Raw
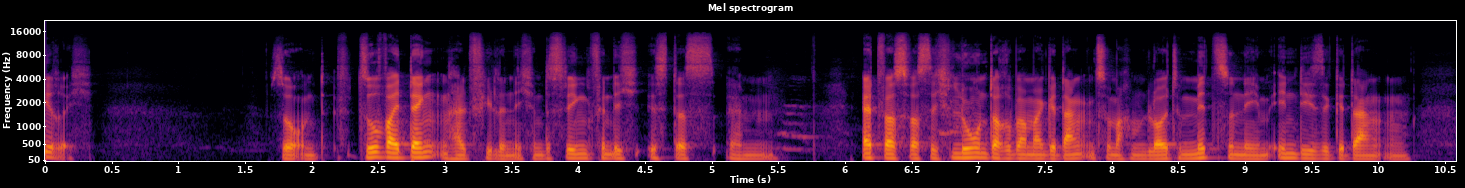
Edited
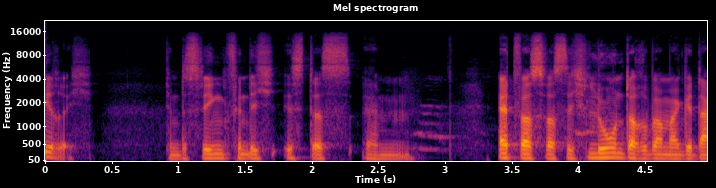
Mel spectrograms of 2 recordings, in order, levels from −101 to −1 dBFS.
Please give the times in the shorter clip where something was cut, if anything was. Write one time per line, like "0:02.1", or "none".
0:00.9

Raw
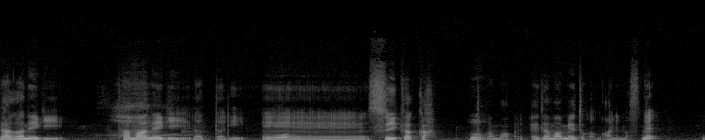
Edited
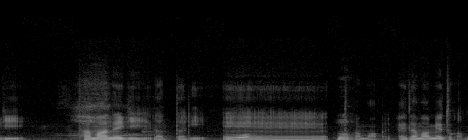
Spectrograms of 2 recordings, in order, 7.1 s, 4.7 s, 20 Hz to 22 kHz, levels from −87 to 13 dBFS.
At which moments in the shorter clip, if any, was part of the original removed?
0:03.3

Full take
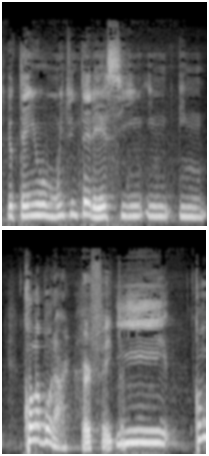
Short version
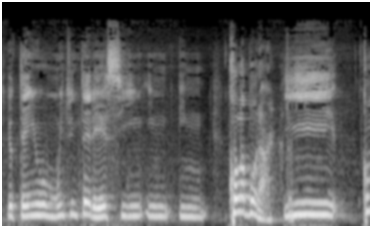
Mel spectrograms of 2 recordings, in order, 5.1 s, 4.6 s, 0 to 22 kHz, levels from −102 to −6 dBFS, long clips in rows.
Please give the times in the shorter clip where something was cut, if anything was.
0:03.5

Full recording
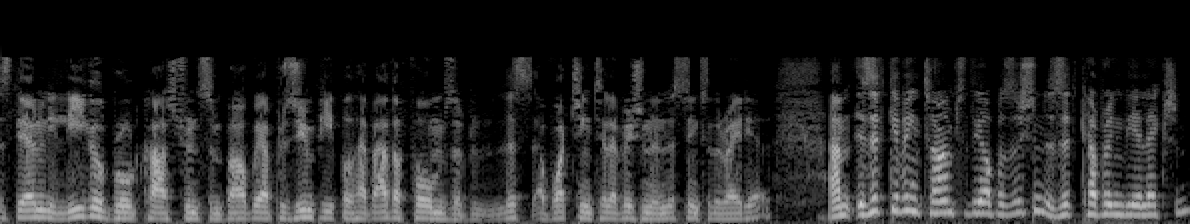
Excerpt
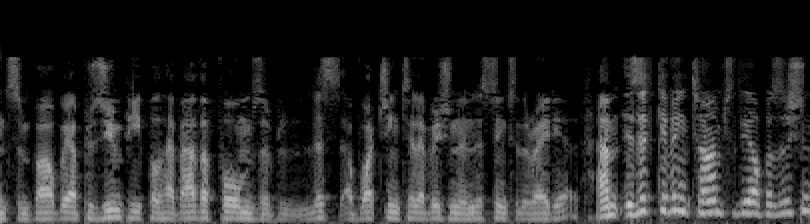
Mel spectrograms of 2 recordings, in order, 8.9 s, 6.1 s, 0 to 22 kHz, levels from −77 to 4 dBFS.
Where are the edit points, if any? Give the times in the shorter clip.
0:04.4

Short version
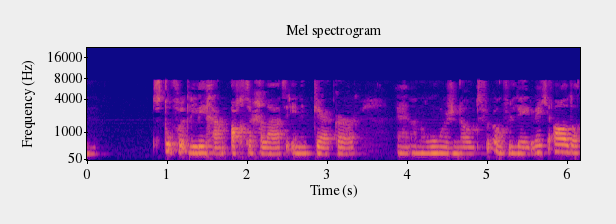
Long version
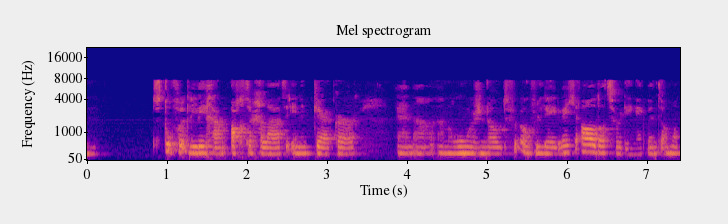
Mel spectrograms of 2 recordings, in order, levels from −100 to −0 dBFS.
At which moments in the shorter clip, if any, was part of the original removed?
0:04.0

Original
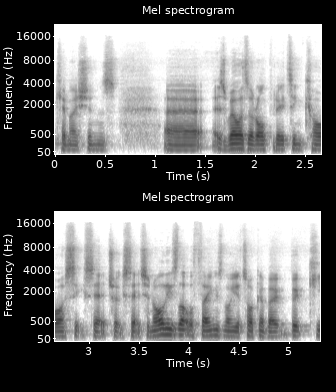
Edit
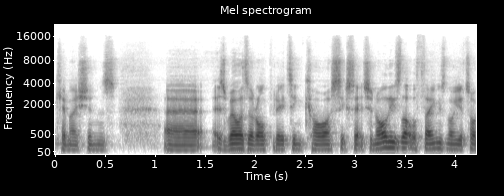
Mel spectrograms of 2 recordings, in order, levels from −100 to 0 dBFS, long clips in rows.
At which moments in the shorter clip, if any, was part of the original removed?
0:02.9

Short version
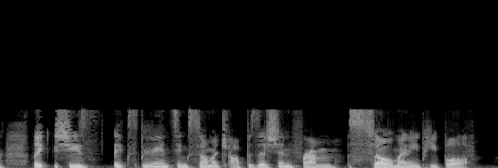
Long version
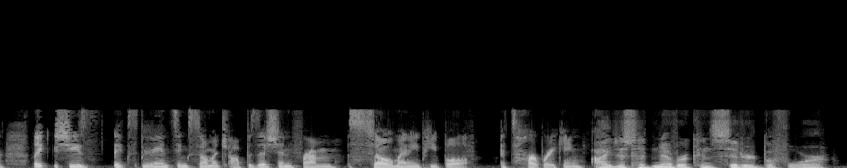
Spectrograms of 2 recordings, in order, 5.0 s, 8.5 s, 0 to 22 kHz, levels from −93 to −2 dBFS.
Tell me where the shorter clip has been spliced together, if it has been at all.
none

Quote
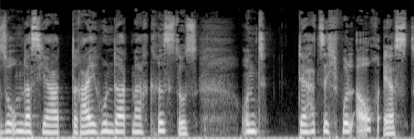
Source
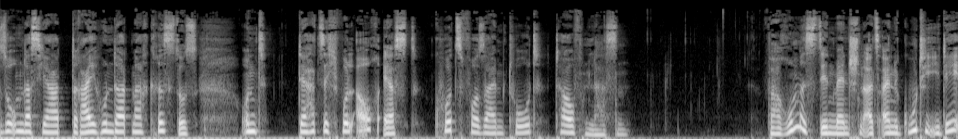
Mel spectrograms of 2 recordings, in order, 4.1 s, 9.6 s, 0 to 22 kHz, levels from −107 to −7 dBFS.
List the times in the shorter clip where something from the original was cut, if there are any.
none

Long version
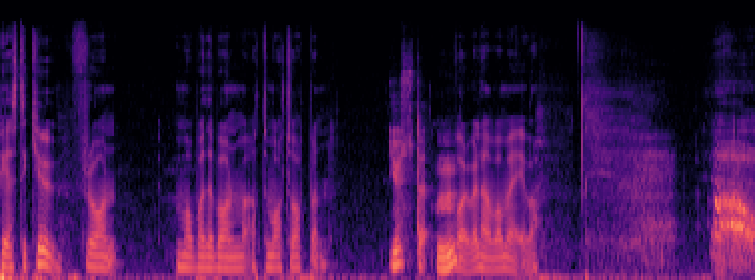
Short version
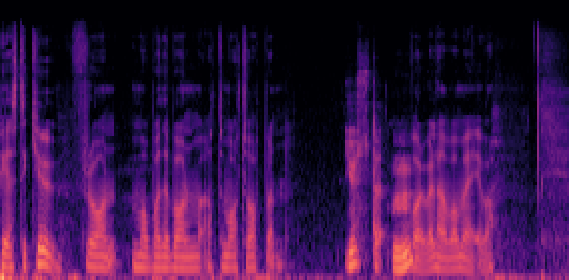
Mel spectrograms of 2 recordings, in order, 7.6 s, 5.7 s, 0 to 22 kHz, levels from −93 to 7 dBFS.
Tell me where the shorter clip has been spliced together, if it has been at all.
0:01.2

